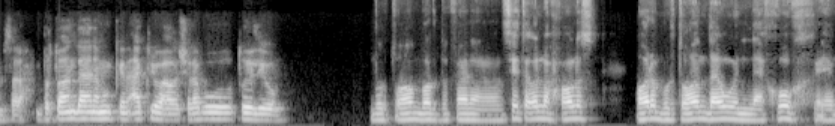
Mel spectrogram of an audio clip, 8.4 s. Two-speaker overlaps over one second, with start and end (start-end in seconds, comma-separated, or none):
none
